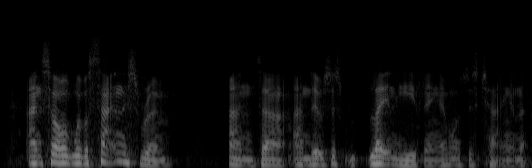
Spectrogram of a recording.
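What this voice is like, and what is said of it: Southern English accent. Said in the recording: “I'm from the south of England ... taking the mickey out of my accent”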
